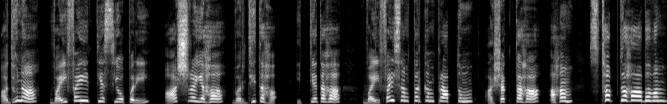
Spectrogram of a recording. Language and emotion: Sanskrit, surprised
